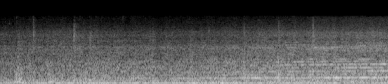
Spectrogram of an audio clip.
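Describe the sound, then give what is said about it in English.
A train rumbles steadily at a railway station, a loud, continuous low roar with a faint whining tone rising near the end and a few light clanks. No one speaks. “So we went back to the station, and Alec caught his train, and I caught mine”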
